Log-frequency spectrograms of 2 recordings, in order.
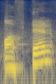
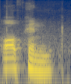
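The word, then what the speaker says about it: often: চে ও এফটি এন এটা দুইটা উচ্চারণ করতে পারবেন অফটেন অথবা অফেন। অফেন বলেটি উচ্চারণটা সাইলেন্ট হচ্ছে। তো দুইটি উচ্চারণেই সঠিক। অফেন বলতে পারবেন অথবা অফটেনও বলতে পারবেন।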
